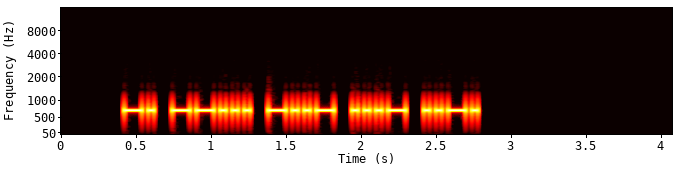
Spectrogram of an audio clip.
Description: Morse code, heard as a keyed tone, about 30 wpm, 700 Hz. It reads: N7XVF
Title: USA Call Signs - 5 Characters - Repeated 2x - 30wpm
